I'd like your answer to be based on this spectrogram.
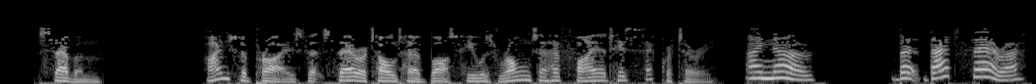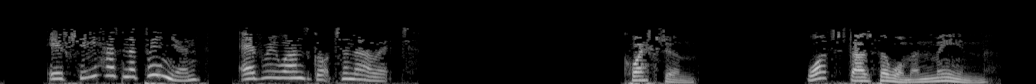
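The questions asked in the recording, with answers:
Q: What does the woman mean?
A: Sarah always speaks her mind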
